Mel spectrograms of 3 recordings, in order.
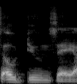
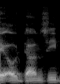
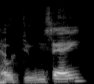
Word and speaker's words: Odunze: Oh, by the way, it's Odunze. I always say Odunze because that's how it's spelled, but it's Odunze.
